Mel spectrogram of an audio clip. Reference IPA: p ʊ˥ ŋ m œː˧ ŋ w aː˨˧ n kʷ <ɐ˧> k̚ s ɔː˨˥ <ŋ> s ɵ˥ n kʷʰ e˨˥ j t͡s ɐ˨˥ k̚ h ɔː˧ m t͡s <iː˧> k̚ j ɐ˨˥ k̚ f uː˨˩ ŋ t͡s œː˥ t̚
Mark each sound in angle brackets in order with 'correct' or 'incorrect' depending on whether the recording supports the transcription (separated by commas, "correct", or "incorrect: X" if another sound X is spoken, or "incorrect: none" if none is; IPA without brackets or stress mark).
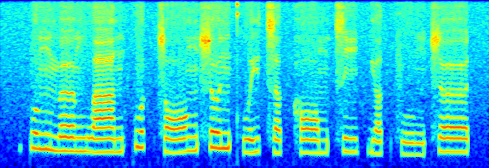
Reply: incorrect: ɐ˥, correct, correct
